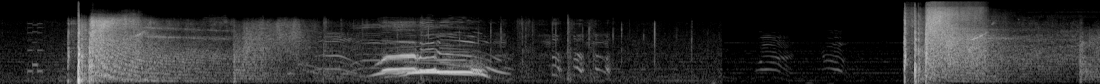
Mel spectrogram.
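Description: A two-stage water rocket pressurised to 1000 psi launches with a sharp, loud burst of air and water, followed by excited shouting and cheers, then a second loud rushing burst near the end.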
